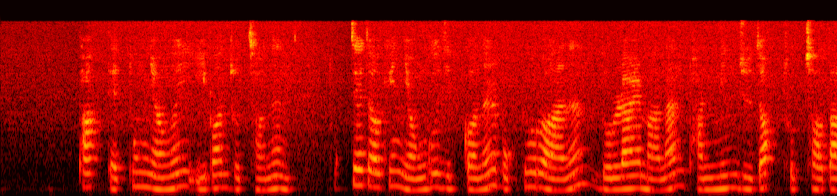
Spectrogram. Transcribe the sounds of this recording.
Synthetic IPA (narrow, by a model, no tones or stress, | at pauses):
pak̚t͈e̞tʰoŋɲʌŋeibʌnt͡ɕot͡ɕʰʌnɯn | tok̚t͡ɕ͈e̞d͡ʑʌɡinjʌŋɡud͡ʑip̚k͈wʌnɯɭmok̚pʰjoɾoɦanɯnːoɭːaɭmanɦanpanmind͡ʑud͡ʑʌk̚t͡ɕ͈ot͡ɕʰʌda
